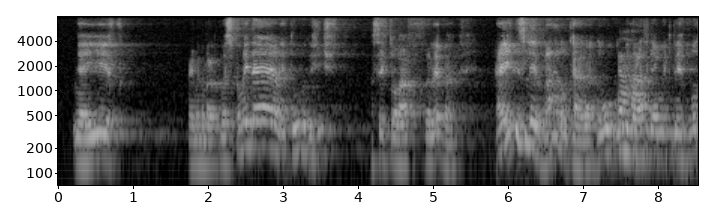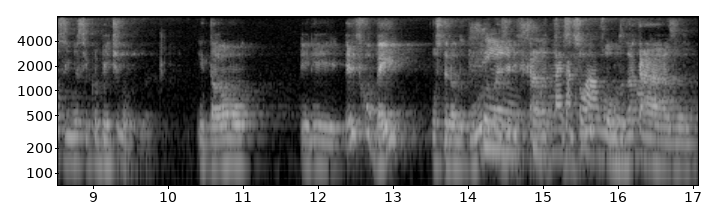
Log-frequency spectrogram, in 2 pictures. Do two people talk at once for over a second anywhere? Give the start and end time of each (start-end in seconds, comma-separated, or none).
14.0-16.4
